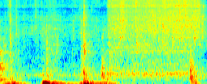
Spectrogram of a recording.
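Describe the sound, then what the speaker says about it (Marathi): Water splashes and pours in a few short bursts into a pan of stuffed eggplant masala, then settles into a steady hissing stream, fairly quiet and close. "हे जे मिक्सर मधलं पाणी होतं हे घालते आणि थोडंसं गरम पाणी सुद्धा घालते"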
